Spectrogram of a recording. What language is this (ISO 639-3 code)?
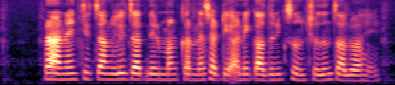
mar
